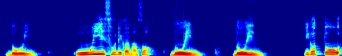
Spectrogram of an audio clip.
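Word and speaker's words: neun: 그러면 네운이라고 발음을 해야 할 것 같은데 독일에서 에랑 우가 결합하면 오이 소리가 납니다. 어이. 그래서 네운이 아니고 노인입니다. 노인.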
